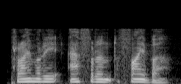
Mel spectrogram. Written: primary afferent fiber

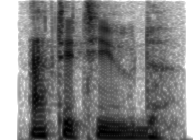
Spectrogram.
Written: attitude

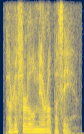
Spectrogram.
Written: peripheral neuropathy

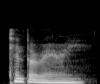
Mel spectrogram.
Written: temporary

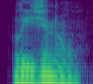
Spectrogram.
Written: lesional

